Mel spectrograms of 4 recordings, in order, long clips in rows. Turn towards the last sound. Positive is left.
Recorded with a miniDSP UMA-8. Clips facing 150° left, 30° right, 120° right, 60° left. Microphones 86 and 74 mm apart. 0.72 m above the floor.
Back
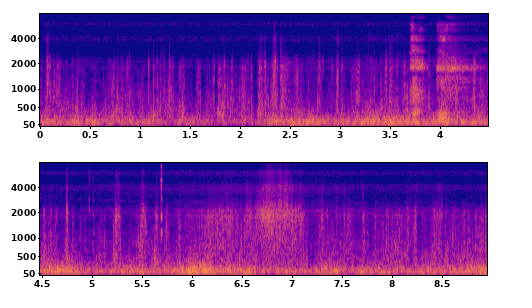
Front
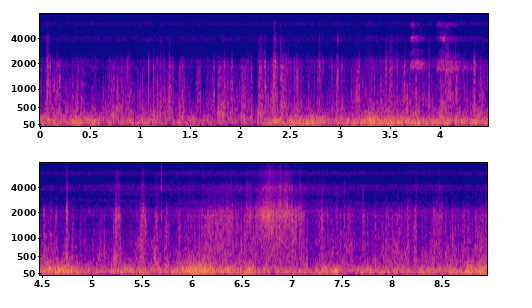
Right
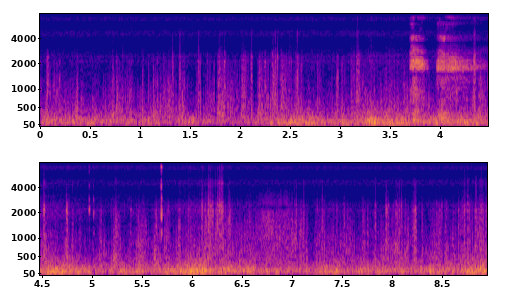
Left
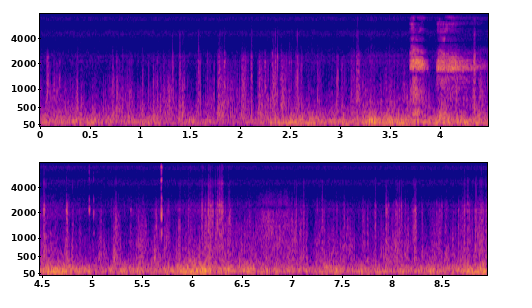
turn(degrees=145)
